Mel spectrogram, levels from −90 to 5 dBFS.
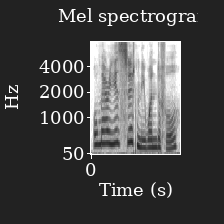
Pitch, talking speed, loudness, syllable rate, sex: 260 Hz, 170 wpm, -16 LUFS, 6.0 syllables/s, female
